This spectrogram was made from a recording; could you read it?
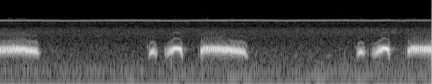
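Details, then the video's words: Spotted dove from Ninh Thuận, Vietnam, giving its coo: two short rising notes followed by a long, level, slightly buzzy coo, the phrase repeated about every two seconds in a quiet setting. "Cu Gáy Ninh Thuận"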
